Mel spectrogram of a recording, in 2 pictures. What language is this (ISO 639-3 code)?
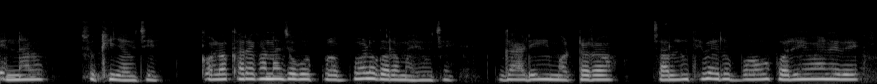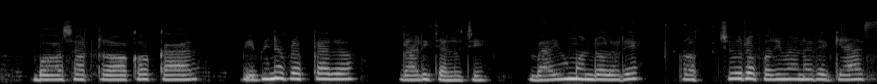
ori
